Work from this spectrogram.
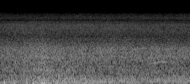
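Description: Rough sea under bad weather, with strong waves churning in a continuous, dense roar of surf and wind-like hiss that stays steady and loud throughout.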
